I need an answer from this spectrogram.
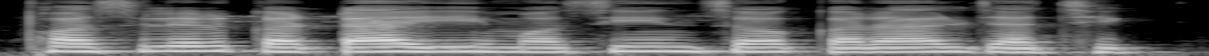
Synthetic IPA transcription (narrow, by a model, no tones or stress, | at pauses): pʰəsleɾkəʈaiməsinsə̃kəɾald͡ʒat͡ʃʰik̚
